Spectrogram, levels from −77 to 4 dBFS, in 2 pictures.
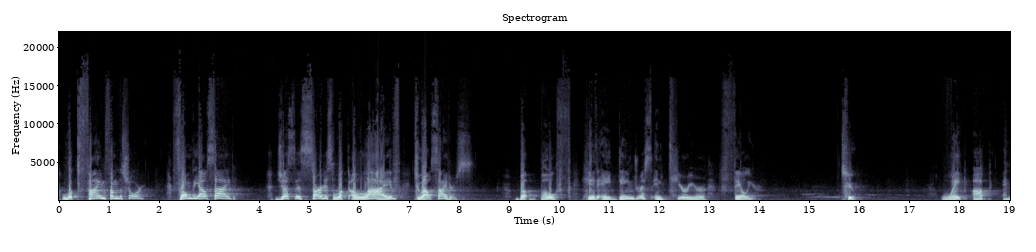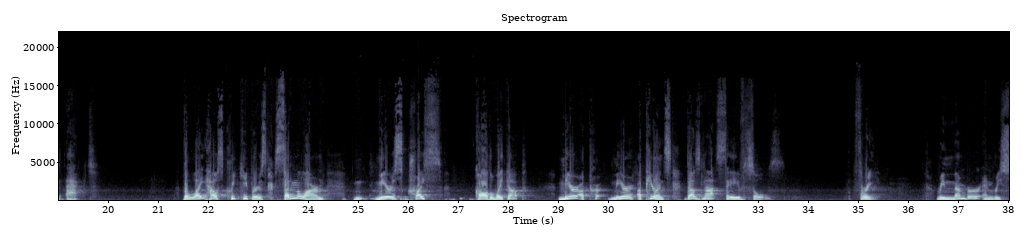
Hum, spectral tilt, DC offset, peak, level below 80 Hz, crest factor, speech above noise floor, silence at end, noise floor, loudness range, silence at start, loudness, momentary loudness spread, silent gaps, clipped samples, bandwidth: none; -7 dB/octave; under 0.1%; 0 dBFS; -46 dBFS; 12 dB; 42 dB; 0 s; -53 dBFS; 9 LU; 0 s; -12 LUFS; 14 LU; none; 0.2%; 16 kHz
